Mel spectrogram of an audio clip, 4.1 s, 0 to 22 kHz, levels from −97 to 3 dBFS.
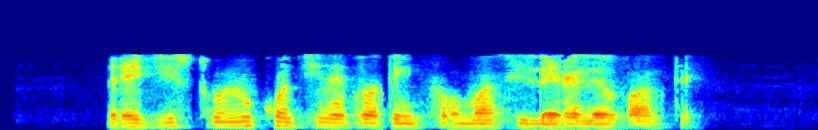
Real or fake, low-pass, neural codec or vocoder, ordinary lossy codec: fake; 7.2 kHz; codec, 44.1 kHz, 2.6 kbps, SNAC; AAC, 16 kbps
